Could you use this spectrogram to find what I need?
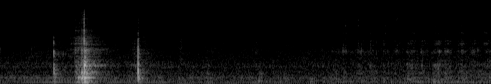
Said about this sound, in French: je vais couper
